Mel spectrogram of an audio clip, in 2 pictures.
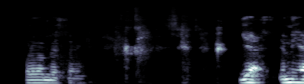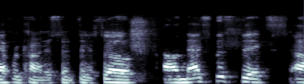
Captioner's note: whispers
